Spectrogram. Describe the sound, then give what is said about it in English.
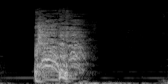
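One sharp, loud cough, a harsh throaty burst lasting about half a second, then faint low rumbling as it trails off into near quiet. “Cough, cough, cough, cough, cough.”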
